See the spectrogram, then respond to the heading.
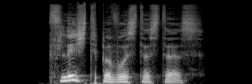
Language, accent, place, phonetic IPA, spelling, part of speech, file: German, Germany, Berlin, [ˈp͡flɪçtbəˌvʊstəstəs], pflichtbewusstestes, adjective, De-pflichtbewusstestes.ogg
- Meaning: strong/mixed nominative/accusative neuter singular superlative degree of pflichtbewusst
